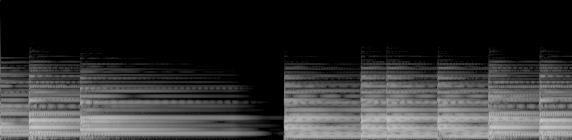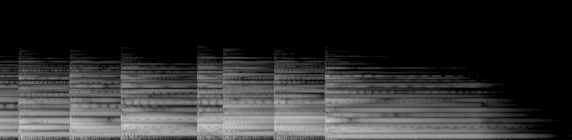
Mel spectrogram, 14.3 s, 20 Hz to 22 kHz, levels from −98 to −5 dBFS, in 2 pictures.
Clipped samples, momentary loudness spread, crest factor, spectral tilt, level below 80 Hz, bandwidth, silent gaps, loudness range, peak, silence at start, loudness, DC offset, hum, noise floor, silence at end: under 0.1%; 15 LU; 16 dB; -8 dB/octave; -64 dBFS; 4.3 kHz; none; 6 LU; -16 dBFS; 0 s; -31 LUFS; under 0.1%; none; -80 dBFS; 1 s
